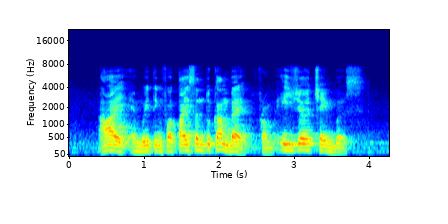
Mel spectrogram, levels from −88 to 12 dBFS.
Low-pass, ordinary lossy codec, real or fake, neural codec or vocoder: none; none; real; none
